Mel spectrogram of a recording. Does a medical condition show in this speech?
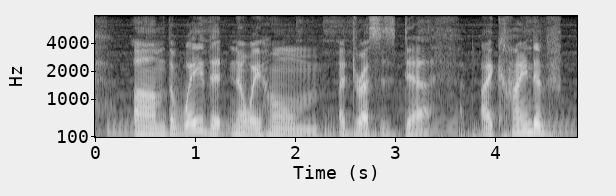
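No.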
